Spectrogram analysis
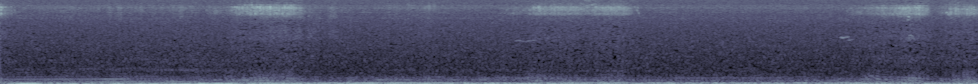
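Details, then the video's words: Sleeping domestic cat snoring: soft rasping breaths about every three seconds over a steady low rumble. "Котик храпунец"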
